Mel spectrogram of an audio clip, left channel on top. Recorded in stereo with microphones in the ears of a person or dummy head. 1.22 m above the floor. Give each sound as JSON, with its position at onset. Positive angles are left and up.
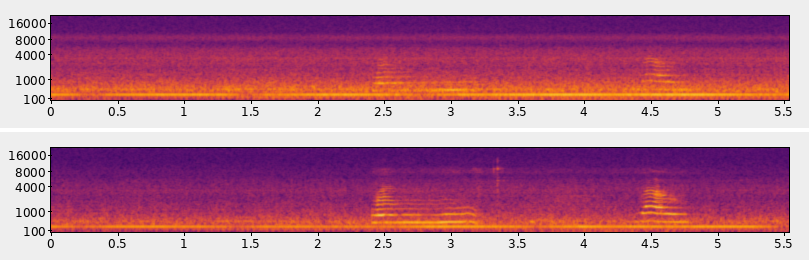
{"t": 2.4, "sound": "a cat meowing", "side_deg": -40, "distance_m": 1.1}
